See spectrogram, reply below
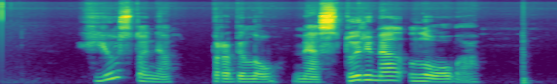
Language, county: Lithuanian, Marijampolė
